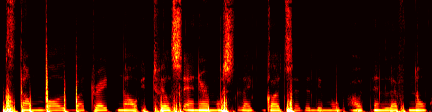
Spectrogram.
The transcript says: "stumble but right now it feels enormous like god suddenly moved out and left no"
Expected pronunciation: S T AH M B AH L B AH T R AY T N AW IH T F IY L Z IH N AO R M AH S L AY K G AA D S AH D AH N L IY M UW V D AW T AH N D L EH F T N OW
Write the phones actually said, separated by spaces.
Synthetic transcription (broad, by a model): S T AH M B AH L B AH T R AY T N AW IH T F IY L S IH N AO R M AH S L AY K G AA D S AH D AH N L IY M UW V AW T AH N D L EH F T N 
